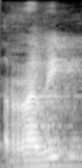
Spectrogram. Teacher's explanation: తాడనం చేస్తుంది దంతమూలం వెళ్ళి, నాలుక కొనెళ్ళి దంతమూలాన్ని. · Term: తాడితం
